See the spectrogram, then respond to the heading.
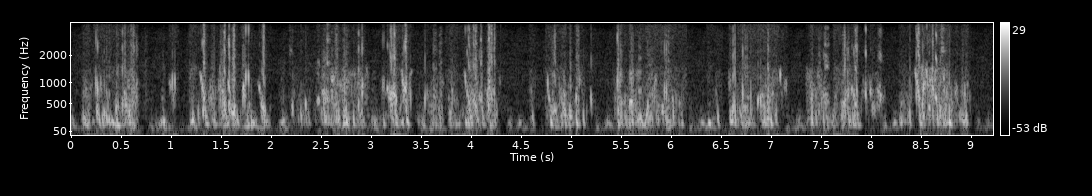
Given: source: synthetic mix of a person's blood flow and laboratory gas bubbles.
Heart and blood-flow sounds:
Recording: Doppler ultrasound of blood flow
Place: precordium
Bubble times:
0.09-0.69 s: bubbles
0.97-1.07 s: bubbles
1.17-2.00 s: bubbles
2.17-3.00 s: bubbles
3.08-4.29 s: bubbles
4.57-4.67 s: bubbles
4.73-5.24 s: bubbles
5.41-6.16 s: bubbles
6.35-6.52 s: bubbles
6.56-7.17 s: bubbles
7.33-8.14 s: bubbles
8.27-9.01 s: bubbles
From the record:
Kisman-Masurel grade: 444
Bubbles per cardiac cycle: continuous sound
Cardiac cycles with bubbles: 100%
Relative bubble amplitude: maximal (0.775 to 0.999)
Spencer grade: 4 (maximum detectable bubble signal sounding continuously throughout systole and diastole of every cardiac period, and overriding the amplitude of the normal cardiac signals)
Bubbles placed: only in the low amplitude regions of the cardiac cycle

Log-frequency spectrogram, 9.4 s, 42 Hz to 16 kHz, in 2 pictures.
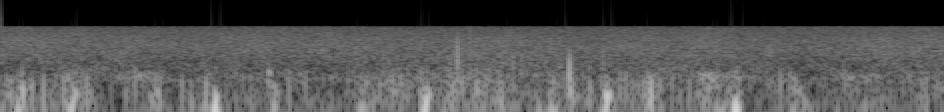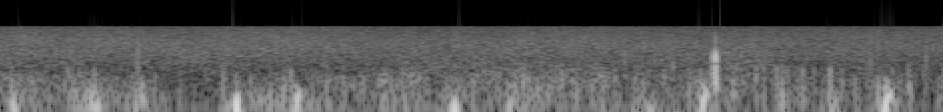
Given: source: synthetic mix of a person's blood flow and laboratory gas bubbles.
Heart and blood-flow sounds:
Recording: Doppler ultrasound of blood flow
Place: subclavian vein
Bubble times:
no bubbles
From the record:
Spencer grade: 0 (complete lack of bubble signals)

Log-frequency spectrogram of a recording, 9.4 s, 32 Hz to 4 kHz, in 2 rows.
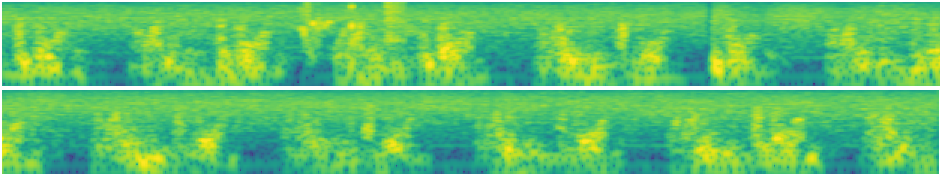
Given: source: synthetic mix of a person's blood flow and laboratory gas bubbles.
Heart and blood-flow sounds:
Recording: Doppler ultrasound of blood flow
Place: precordium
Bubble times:
1.48-2.10 s: bubbles
From the record:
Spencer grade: 1 (occasional bubble signal discernible with the cardiac motion signal, with majority of cardiac periods free of bubbles)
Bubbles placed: only in the low amplitude regions of the cardiac cycle

